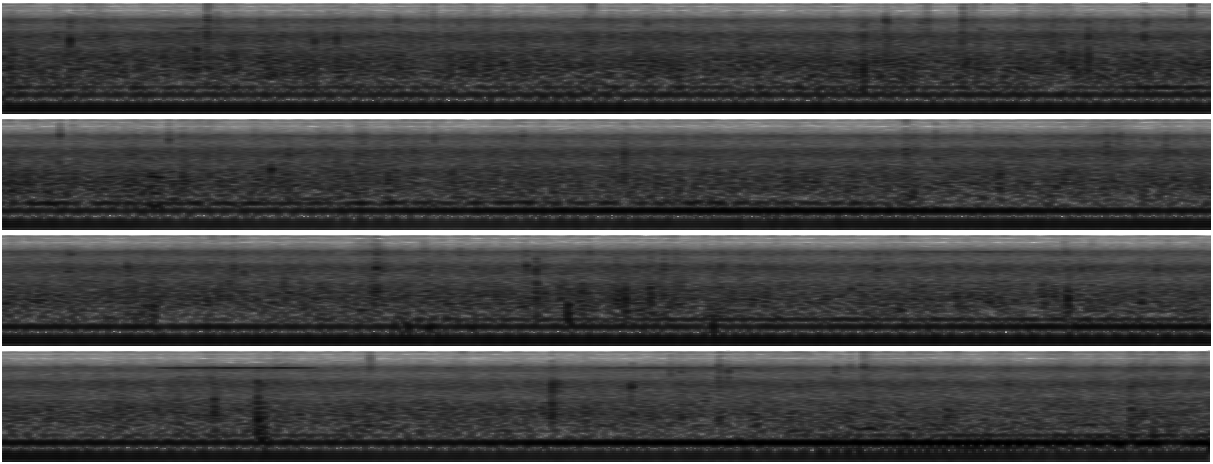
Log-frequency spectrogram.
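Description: Steady rain falling, an even hiss of drops, with a low steady hum underneath and a few faint clicks.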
